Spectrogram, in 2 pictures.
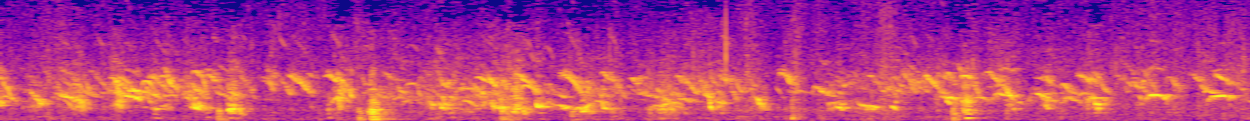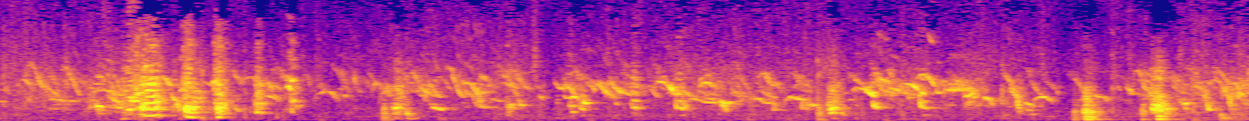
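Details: Many chickens call at once, making a busy, unbroken chorus of thin high chirps. Scattered low clucks are mixed in, and a louder burst of calling comes around the middle.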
